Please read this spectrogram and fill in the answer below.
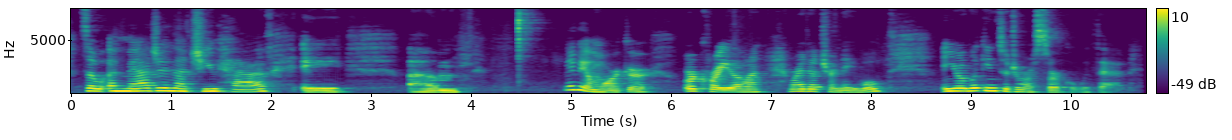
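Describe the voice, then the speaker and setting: Audible room echo surrounds a woman at medium pitch who speaks with lively intonation at a fairly slow pace, leaving long, frequent pauses. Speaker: yoga instructor. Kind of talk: guided yoga class. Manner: calm, gentle instruction.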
